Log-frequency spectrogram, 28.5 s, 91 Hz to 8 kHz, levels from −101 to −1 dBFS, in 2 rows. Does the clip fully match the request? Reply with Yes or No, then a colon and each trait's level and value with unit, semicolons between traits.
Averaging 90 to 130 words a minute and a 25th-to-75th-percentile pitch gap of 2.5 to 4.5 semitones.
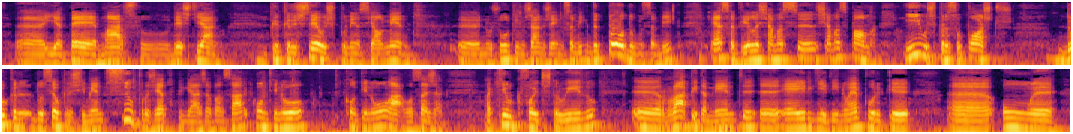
Yes: slow, 120 wpm; average, 3.9 semitones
